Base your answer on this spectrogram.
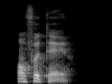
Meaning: amphoteric
- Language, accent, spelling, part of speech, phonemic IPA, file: French, France, amphotère, adjective, /ɑ̃.fɔ.tɛʁ/, LL-Q150 (fra)-amphotère.wav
